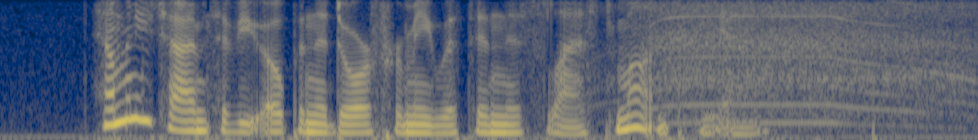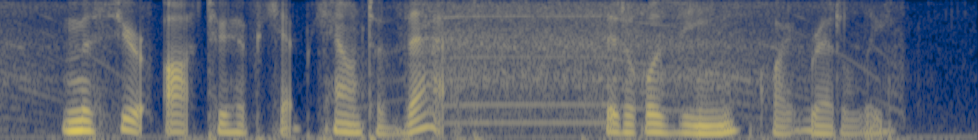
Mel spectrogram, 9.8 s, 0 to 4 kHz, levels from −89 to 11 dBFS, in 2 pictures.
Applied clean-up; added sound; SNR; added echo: none; Tools; 16 dB; none.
